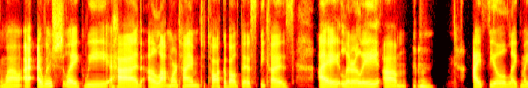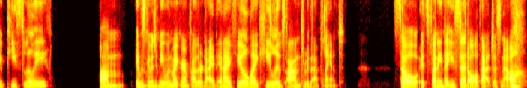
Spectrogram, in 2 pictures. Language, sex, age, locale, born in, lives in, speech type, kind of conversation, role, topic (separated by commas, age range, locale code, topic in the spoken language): English, female, 40-44, en-US, United States, United States, conversation, unstructured, none, How do you care for and display houseplants at home?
